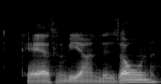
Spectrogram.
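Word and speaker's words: DAZN: Okay, that's gonna be on the Zone. I didn't know how to pronounce that till like recently. The Zone. I thought it was just called Daz, and I don't even know.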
